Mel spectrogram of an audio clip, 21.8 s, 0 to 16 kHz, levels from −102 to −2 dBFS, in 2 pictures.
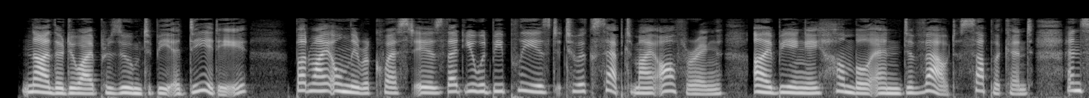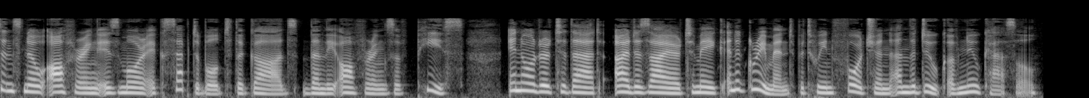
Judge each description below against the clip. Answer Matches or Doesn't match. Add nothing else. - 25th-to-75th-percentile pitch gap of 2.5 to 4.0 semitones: Doesn't match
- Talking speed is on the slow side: Doesn't match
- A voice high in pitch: Matches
